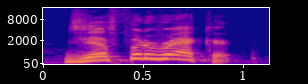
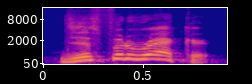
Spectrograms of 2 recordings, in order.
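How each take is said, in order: Both takes have the same delivery.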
